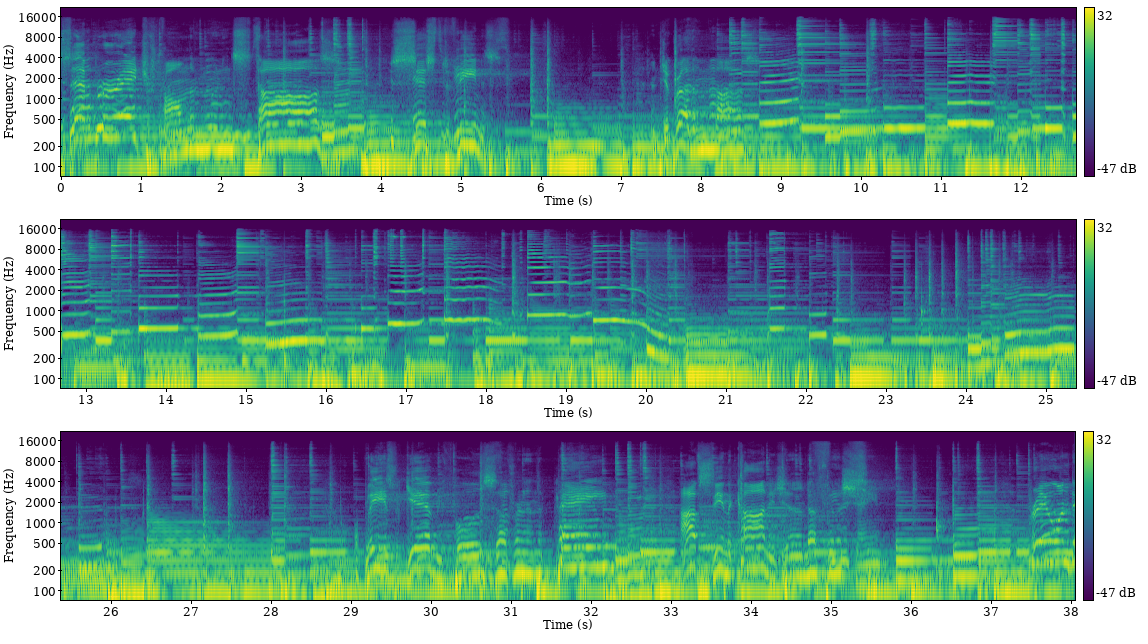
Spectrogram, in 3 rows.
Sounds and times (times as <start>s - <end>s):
Guitar: 0.0s - 38.0s.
